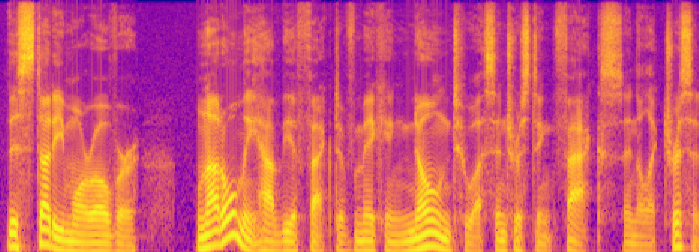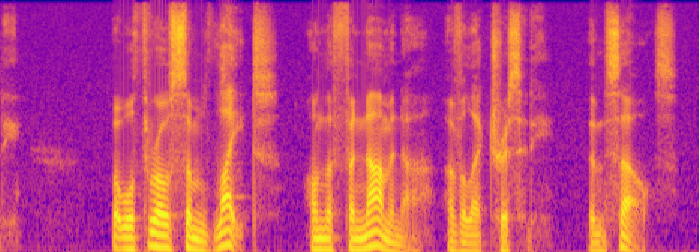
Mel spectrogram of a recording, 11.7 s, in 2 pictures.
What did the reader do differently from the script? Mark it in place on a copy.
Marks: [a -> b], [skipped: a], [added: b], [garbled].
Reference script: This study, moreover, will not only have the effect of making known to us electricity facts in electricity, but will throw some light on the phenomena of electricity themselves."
This study, moreover, will not only have the effect of making known to us [electricity -> interesting] facts in electricity, but will throw some light on the phenomena of electricity themselves."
